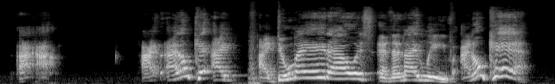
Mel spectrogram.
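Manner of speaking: slow, overly insistent, protesting-too-much voice. Doing an impression of the woman the speaker is describing: impression of her. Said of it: "This is my impression of her".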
